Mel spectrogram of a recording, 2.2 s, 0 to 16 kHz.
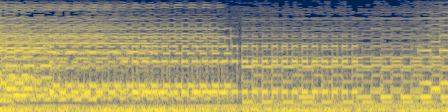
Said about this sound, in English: The noise was deafening. The only stillness my ears got was the short pause between the ringing of 15 calls acting simultaneously.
